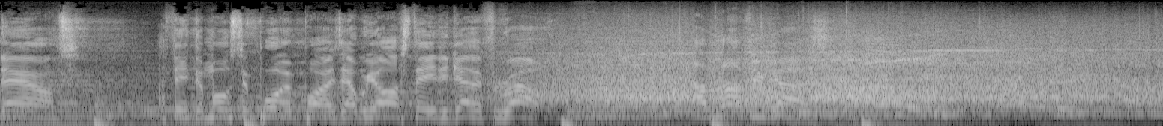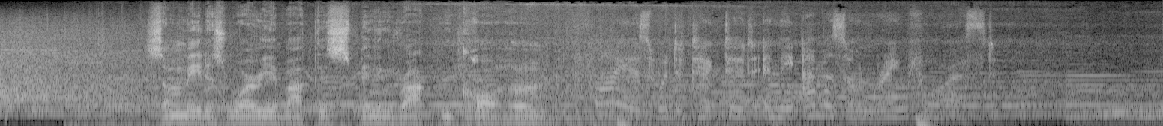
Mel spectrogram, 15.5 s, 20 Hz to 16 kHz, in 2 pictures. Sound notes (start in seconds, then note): 5.7 cheers and applause; 8.3 crowd chanting kobe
